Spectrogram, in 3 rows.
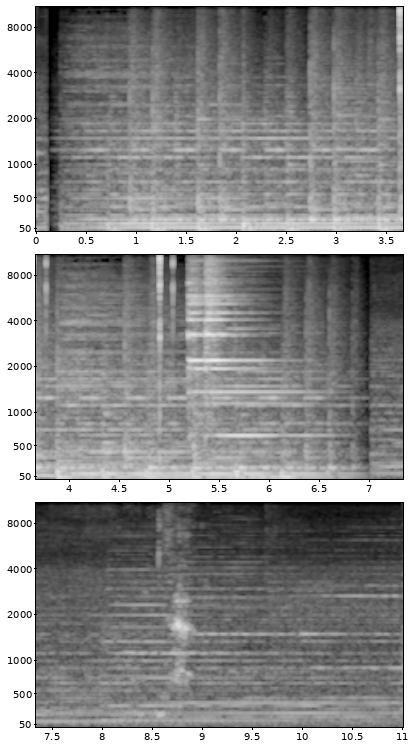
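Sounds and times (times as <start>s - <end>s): background music: 0.3s - 11.0s
quick clicks: 3.6s - 3.8s, 4.9s - 5.2s
bright bell chime: 5.0s - 6.7s.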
